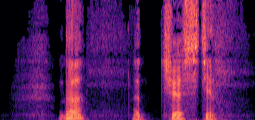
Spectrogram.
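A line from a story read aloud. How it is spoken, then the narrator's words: Slow. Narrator (Russian): медленно произнес Мередит Блейк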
